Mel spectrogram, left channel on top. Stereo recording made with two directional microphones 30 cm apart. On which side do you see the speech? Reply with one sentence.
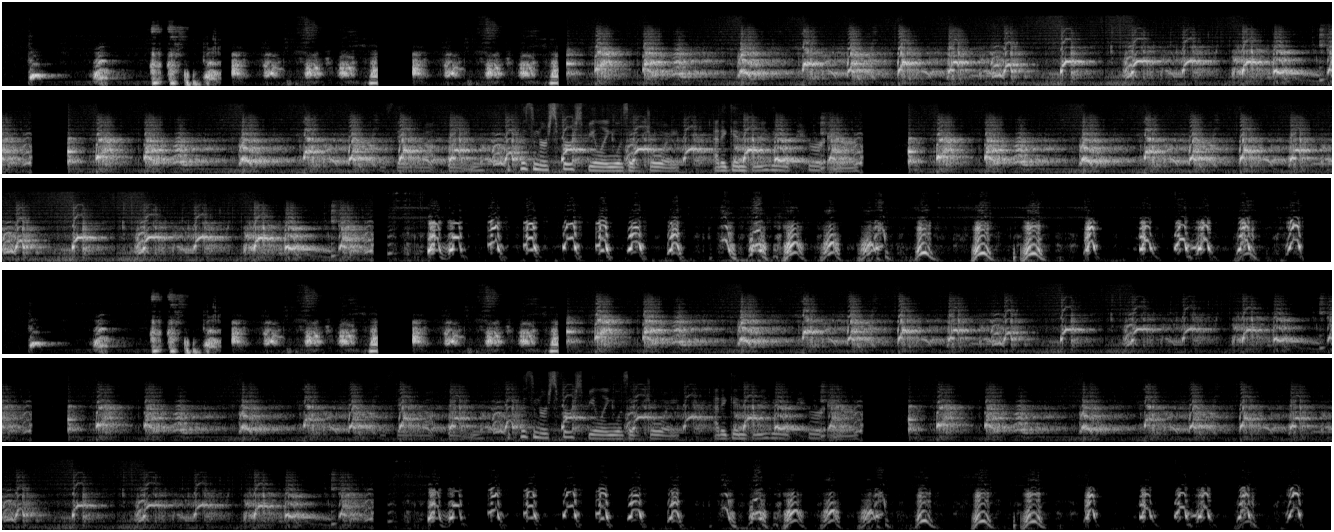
In this clip you hear the speech on the left.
